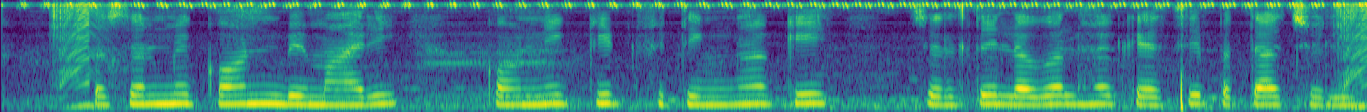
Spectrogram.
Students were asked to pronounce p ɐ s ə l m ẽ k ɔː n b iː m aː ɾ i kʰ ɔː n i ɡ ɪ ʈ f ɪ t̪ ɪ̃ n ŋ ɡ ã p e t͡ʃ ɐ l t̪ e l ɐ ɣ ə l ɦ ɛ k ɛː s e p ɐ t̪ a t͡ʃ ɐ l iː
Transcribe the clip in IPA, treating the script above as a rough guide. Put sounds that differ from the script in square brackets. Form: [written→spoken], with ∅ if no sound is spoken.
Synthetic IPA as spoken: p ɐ s ə l m ẽ k ɔː n b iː m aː ɾ i [kʰ→k] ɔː n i [ɡ→k] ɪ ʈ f ɪ t̪ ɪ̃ [n→∅] ŋ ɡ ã [p→k] e t͡ʃ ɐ l t̪ e l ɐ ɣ ə l ɦ ɛ k ɛː s e p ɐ t̪ a t͡ʃ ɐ l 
